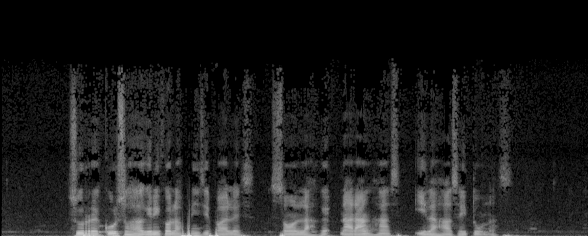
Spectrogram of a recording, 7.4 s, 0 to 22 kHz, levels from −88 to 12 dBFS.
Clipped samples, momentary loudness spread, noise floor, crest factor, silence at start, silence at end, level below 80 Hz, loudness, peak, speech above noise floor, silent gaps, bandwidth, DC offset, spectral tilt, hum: under 0.1%; 13 LU; -53 dBFS; 18 dB; 0.9 s; 0.75 s; -26 dBFS; -19 LUFS; 0 dBFS; 37 dB; none; 15 kHz; under 0.1%; -6 dB/octave; none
